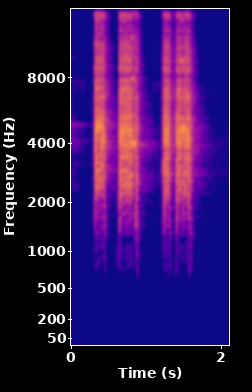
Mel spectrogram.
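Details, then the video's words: Harsh, grating call of a black francolin: two buzzy rasping notes in quick succession, a pause, then a second pair, the last note trailing off, with no other sounds. "Kala Teetar ka khubsurat Awaz"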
